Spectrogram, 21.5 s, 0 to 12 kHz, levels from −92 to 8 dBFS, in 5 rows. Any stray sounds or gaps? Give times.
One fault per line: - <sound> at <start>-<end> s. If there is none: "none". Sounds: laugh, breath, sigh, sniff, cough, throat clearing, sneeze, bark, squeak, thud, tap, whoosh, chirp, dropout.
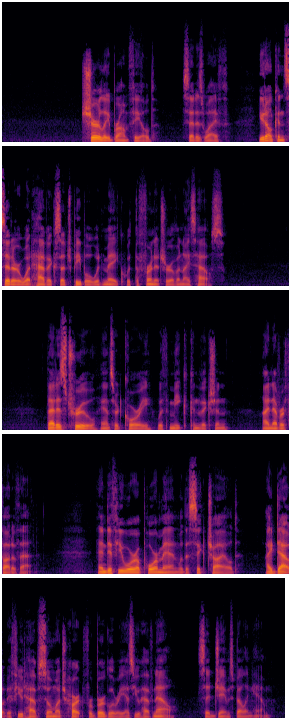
none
